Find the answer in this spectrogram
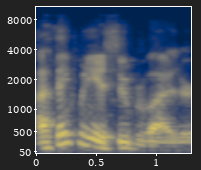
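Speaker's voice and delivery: ordinary delivery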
